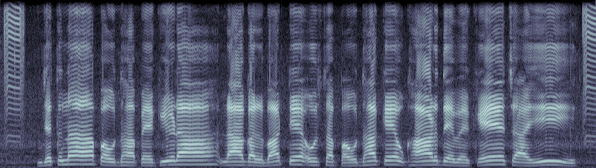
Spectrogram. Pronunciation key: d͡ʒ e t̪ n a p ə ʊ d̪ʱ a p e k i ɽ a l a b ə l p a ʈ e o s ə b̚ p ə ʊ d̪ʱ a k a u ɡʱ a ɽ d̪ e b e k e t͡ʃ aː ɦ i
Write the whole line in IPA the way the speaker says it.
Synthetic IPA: d͡ʒ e t̪ n a p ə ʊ d̪ʱ a p e k i ɽ a l a ɡ ə l b a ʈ e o s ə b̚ p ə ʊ d̪ʱ a k e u ɡʱ a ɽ d̪ e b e k e t͡ʃ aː ɦ i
